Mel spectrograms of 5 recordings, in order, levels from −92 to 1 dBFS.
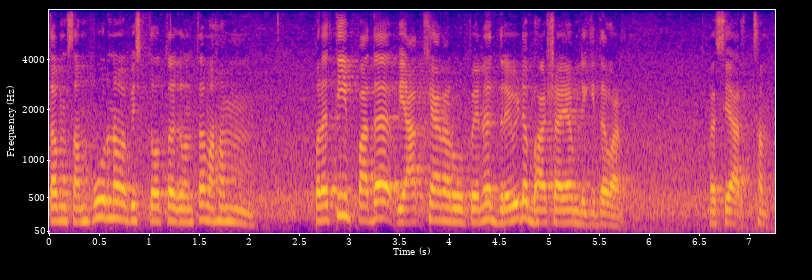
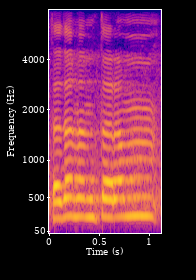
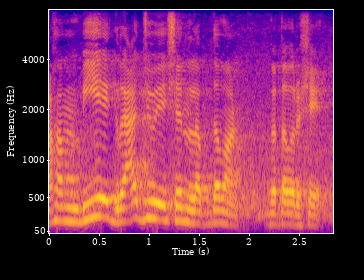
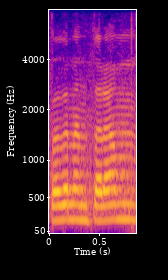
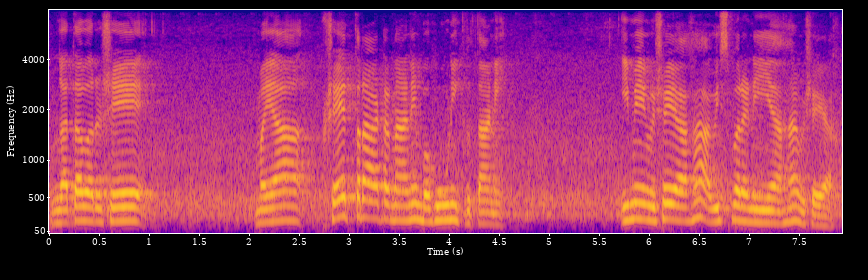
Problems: none marked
